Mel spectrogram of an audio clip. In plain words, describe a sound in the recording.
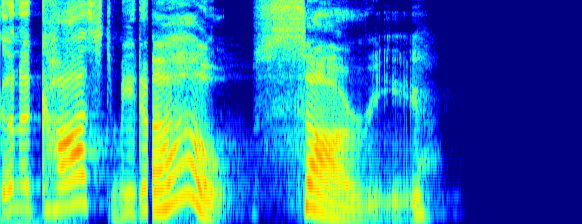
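A short victory jingle plays.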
